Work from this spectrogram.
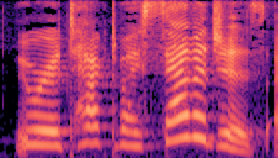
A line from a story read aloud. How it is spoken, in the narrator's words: cried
